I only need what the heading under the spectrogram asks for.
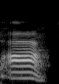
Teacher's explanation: विवृत स्वर क्या होते हैं कि जब हम इनको उच्चारित करते जो हमारा मुख द्वार है ना मुख की शेप है वो पूरी खुलती है सिकुड़ी नहीं है पूरी की पूरी खुलती है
